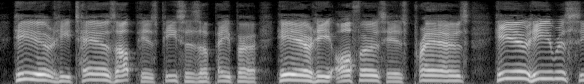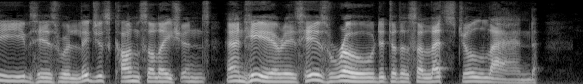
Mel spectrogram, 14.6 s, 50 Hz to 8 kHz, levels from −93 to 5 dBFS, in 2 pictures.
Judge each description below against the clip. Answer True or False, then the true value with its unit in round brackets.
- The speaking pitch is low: False (155 Hz)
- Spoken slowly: True (120 wpm)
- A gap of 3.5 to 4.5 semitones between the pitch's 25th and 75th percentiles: True (4.2 semitones)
